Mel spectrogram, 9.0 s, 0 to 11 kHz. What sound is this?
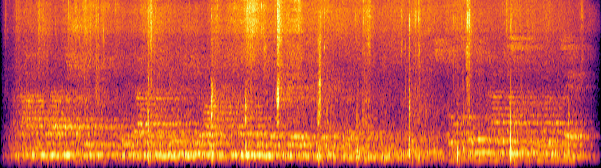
20190302.church.steps
Noise of footsteps in a reverberant hall. EM172 Matched Stereo Pair (Clippy XLR, by FEL Communications Ltd) into Sound Devices Mixpre-3 with autolimiters off. Recorded inside Mosteiro de Flor da Rosa church (Crato municipality, Portalegre district, Alentejo, Portugal)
